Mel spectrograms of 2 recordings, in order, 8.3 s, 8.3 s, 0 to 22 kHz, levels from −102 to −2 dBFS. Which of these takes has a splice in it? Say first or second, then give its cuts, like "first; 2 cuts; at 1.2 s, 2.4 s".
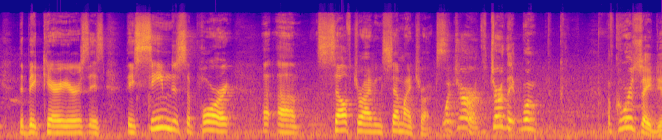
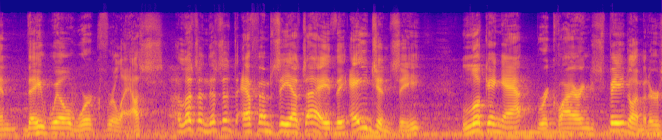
second; 1 cut; at 2.2 s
